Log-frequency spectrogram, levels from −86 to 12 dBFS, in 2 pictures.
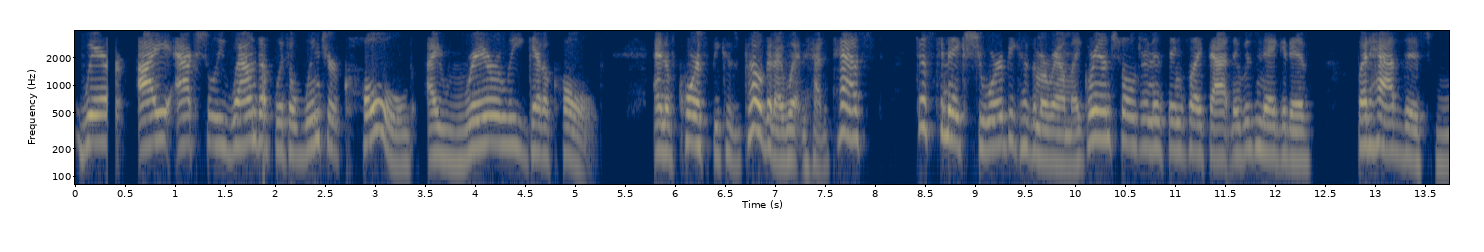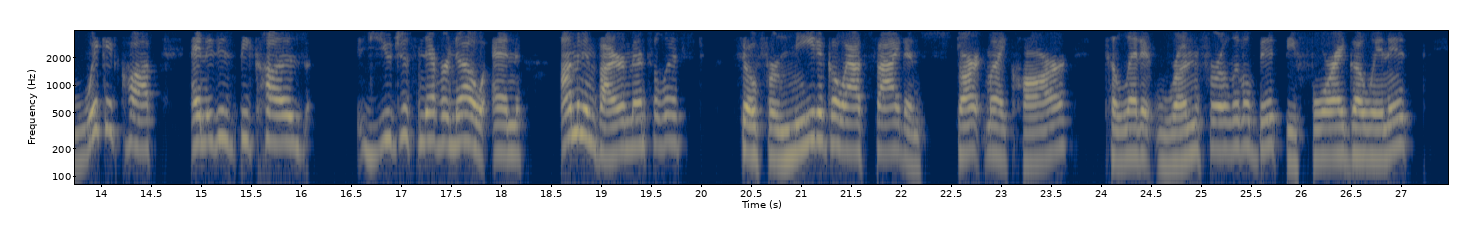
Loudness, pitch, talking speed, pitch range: -27 LUFS, 205 Hz, 180 wpm, 175-235 Hz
